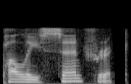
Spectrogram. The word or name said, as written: polycentric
